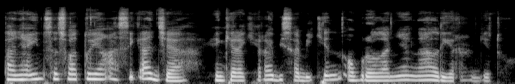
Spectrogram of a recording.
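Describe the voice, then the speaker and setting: A woman's voice: mid-range voice, steady tone, normal speed, warm tone, no room sound, clean studio sound. A young woman with a stuffy nose from a cold, giving chatty advice in a casual vlog, slipping in English phrases and playfully scolding her viewers. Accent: Indonesian. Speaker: vlogger.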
